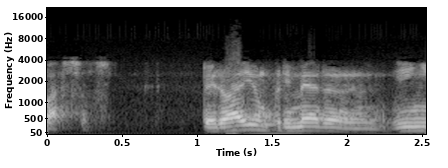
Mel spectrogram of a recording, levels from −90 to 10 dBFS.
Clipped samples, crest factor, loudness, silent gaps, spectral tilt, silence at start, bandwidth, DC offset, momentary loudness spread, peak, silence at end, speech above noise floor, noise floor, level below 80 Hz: under 0.1%; 14 dB; -17 LUFS; none; -6 dB/octave; 0 s; 7.6 kHz; under 0.1%; 15 LU; -4 dBFS; 0 s; 38 dB; -54 dBFS; -66 dBFS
